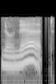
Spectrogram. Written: nonet

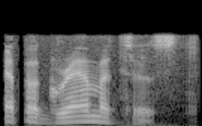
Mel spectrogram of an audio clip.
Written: epigrammatist

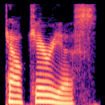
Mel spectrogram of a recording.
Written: calcareousness

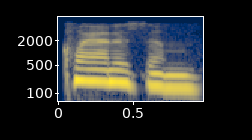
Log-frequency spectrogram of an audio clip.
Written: Klanism

